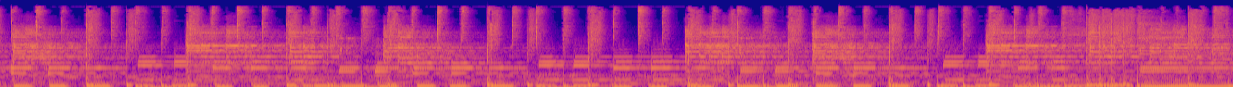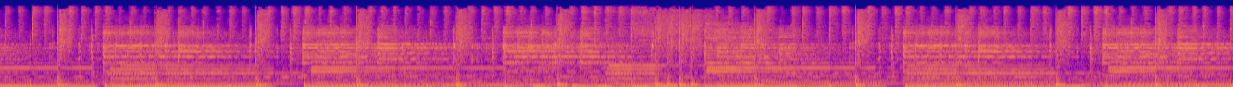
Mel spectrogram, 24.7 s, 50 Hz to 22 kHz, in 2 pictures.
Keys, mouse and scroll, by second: 0.0 ctrl+s, 2.0 click, 2.7 click, 3.1-4.0 middle drag, 4.0 ctrl+s, 4.1 click, 4.7-5.1 scroll down 5, 6.4 click, 7.2-7.7 scroll down 1, 9.2-10.2 drag, 10.4-10.7 scroll down 1, 10.7-11.2 middle drag, 11.2 click, 12.1 ctrl+z, 12.5 click, 13.4 click, 14.4 s, 15.6 click, 17.2 click, 17.9 scroll down 4, 18.1-20.5 middle drag, 20.5-21.6 drag, 21.8 click, 24.0 click.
